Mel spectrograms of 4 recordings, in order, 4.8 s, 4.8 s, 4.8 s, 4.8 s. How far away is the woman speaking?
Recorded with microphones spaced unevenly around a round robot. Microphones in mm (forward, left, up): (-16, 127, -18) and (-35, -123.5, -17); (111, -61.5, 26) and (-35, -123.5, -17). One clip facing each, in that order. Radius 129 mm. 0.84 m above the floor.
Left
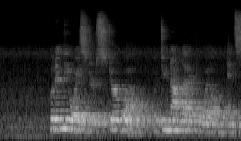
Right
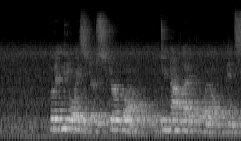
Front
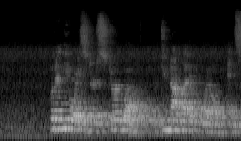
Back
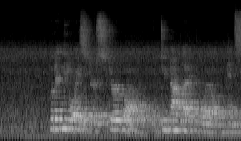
About 1.3 m.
